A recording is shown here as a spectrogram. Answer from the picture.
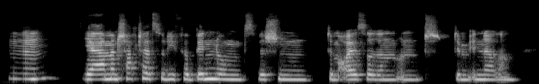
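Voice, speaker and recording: Speaking at a fairly slow pace, a woman uses a fairly high pitch with a bright, sharp tone and monotone, flat intonation. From Swabia, near Stuttgart, Germany. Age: 20s. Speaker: blogger and writer. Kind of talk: casual interview conversation.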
